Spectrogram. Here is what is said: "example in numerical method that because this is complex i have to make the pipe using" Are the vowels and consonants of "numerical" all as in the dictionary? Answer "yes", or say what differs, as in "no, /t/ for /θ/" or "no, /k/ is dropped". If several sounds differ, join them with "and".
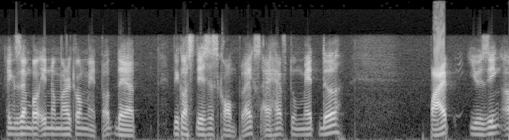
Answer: yes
